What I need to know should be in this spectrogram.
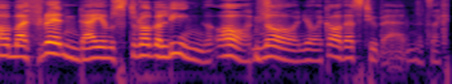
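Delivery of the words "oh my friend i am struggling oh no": loud, slow put-on French accent, drawn-out vowels. Recapping a game episode, voicing a character's line in a Lumiere-style accent. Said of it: "That accent was a little more Lumiere than Bebe".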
